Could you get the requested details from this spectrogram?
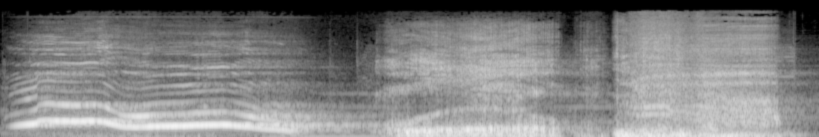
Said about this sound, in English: As the darkness falls, you start to hear howls in the distance, shrieks, roars.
